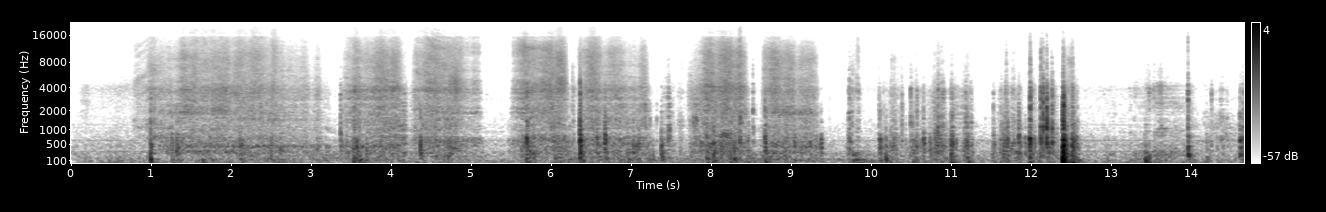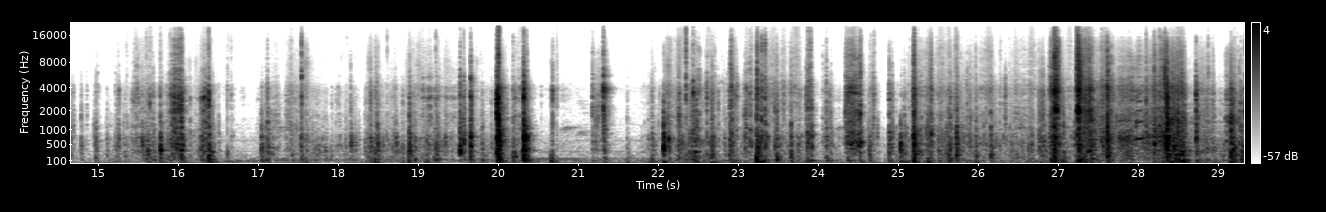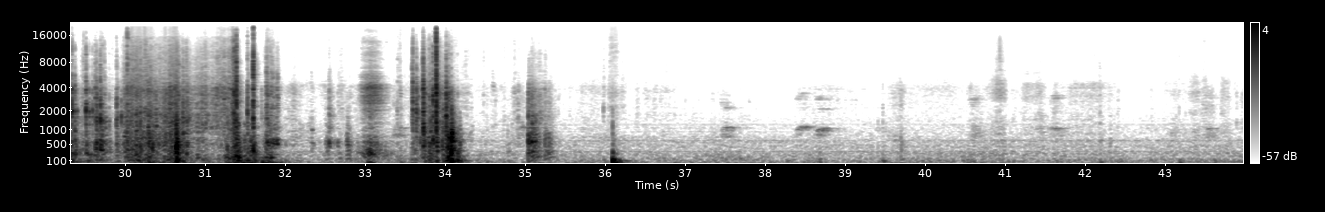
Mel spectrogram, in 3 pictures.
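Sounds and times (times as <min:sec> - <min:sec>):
packaging rustling and crinkling: 0:21.8 - 0:32.0, 0:33.6 - 0:34.3.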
